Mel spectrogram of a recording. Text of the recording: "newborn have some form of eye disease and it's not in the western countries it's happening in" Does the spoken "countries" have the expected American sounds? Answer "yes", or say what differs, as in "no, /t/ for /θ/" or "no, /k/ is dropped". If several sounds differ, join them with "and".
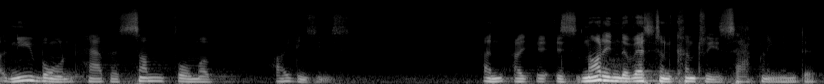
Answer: no, /z/ is dropped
